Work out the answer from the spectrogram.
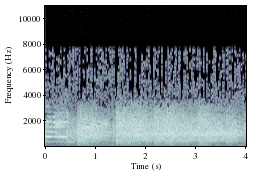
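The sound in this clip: Gunfire from a boat during a river battle against canoes: a few heavy, booming blasts over a dense roar, with a voice briefly at the start.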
